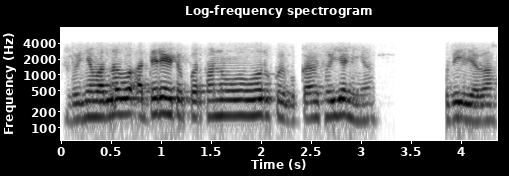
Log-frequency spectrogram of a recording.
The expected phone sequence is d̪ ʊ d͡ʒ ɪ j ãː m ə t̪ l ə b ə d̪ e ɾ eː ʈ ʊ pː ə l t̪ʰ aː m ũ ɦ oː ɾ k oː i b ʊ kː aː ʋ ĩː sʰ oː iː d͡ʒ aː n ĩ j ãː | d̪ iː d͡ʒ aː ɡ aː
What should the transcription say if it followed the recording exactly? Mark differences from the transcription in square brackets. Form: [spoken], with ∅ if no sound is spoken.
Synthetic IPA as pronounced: d̪ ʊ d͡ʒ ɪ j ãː m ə t̪ l ə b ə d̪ e ɾ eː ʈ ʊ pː ə [ɾ] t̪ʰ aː [n] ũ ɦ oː ɾ k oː i b ʊ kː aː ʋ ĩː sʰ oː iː d͡ʒ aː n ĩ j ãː | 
